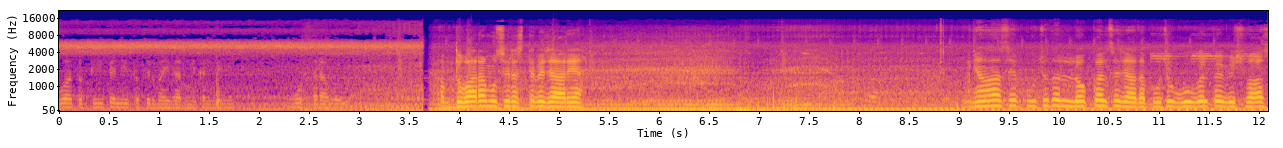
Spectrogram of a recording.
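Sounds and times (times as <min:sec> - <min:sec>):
motorcycle engine running: 0:02.9 - 0:12.0.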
